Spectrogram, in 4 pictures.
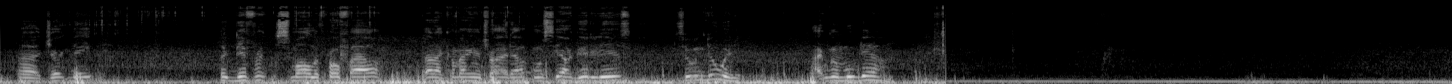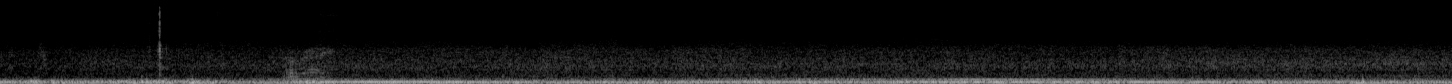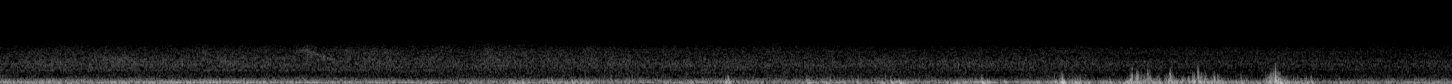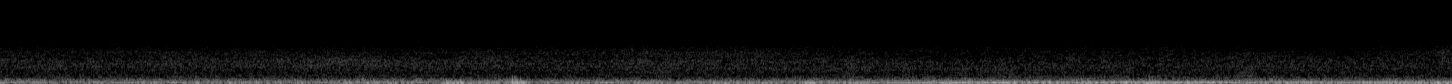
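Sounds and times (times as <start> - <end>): wind buffeting microphone: 0.0 - 58.0
sharp click: 16.0 - 16.3.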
